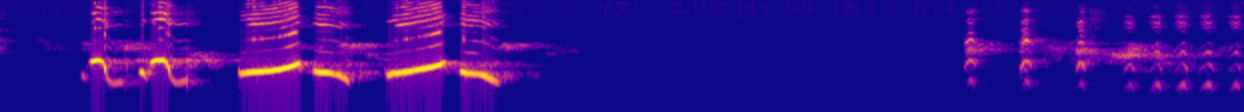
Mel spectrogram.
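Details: Singing white-cheeked laughingthrush during training of young birds and rousing of males: looping whistles, then loud, smooth rising and falling whistled phrases, silence, and a soft run of short, rapid, chattering notes.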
